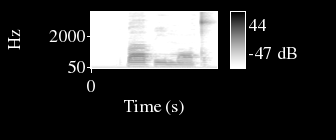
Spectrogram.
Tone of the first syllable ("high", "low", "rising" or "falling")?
low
